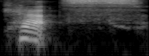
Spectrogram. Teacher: so the idea that cat is unvoiced TTT is unvoiced so when I add the suffix s my voice stays off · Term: s sound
